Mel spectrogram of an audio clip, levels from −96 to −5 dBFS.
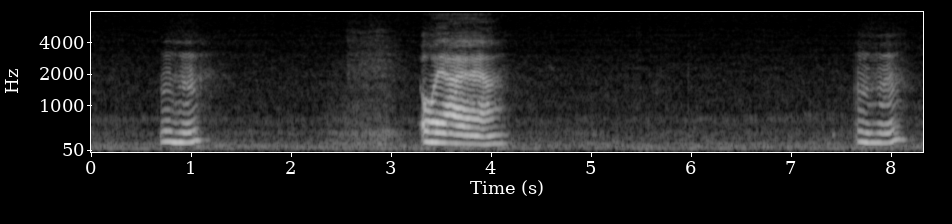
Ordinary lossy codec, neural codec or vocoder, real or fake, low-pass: none; codec, 16 kHz, 16 kbps, FreqCodec, smaller model; fake; none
